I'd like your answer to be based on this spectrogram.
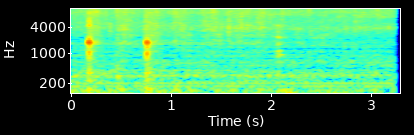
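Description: Ground meat (giniling) sautéing in a pan, a steady close sizzle with a few sharp spoon taps against the pan, ending in a brief loud knock.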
